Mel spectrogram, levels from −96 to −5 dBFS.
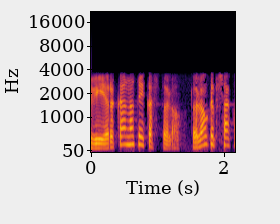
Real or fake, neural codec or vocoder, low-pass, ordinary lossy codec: real; none; 3.6 kHz; AAC, 16 kbps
